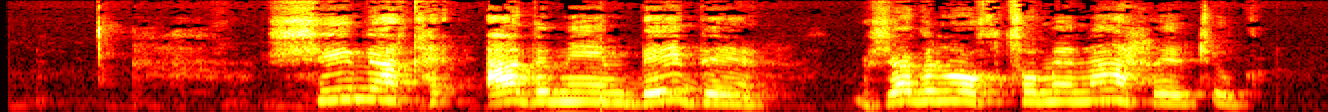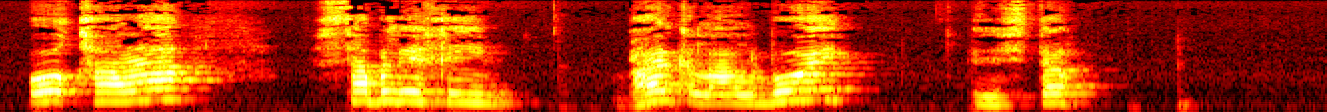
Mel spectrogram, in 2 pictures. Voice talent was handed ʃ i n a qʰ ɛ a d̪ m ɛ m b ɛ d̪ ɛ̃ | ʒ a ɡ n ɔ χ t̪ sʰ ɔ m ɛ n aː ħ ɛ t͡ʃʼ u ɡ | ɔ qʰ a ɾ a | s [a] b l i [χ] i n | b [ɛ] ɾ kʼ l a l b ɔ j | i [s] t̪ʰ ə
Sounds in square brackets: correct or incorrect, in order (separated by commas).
correct, correct, incorrect, correct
